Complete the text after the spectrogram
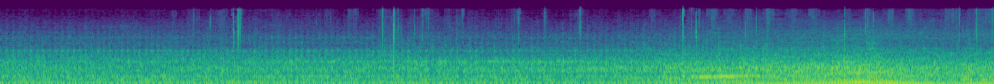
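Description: A forklift's diesel engine rumbles steadily and revs up toward the end.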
